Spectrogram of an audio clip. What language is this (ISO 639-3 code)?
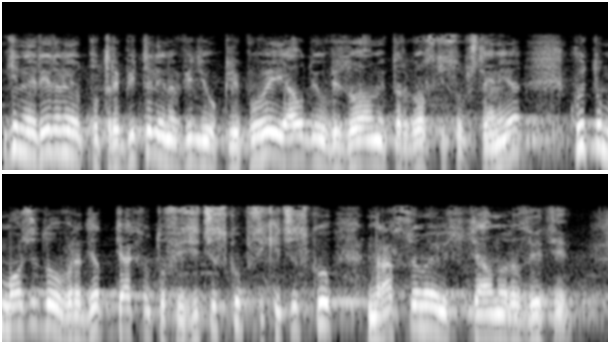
bul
